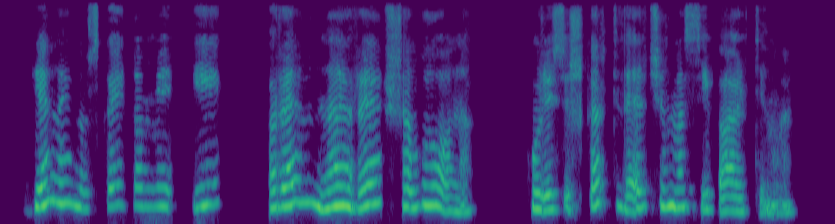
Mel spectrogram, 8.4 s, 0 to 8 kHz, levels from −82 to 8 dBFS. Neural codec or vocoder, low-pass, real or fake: codec, 16 kHz, 4 kbps, FreqCodec, smaller model; 7.2 kHz; fake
